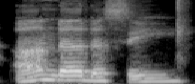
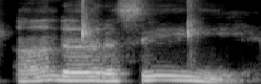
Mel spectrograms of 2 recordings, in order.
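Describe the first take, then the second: First: Singing. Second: Sung slowly with falling end; slow drawn-out singing. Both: Pretend. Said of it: "I know I have to work on my Jamaican accent".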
